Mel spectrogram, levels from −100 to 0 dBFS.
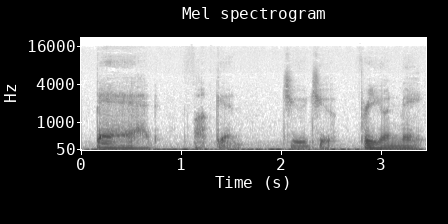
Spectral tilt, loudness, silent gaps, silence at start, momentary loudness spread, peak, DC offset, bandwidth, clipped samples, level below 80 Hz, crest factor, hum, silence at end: -7.5 dB/octave; -40 LUFS; none; 0 s; 16 LU; -22 dBFS; under 0.1%; 16 kHz; under 0.1%; -44 dBFS; 16 dB; none; 0 s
